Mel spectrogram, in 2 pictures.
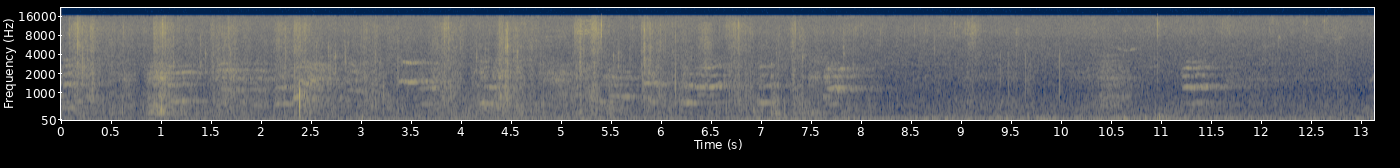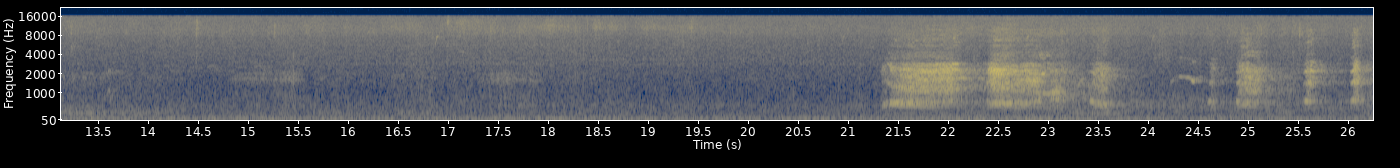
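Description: Beagles baying in the distance while running a rabbit: faint scattered bays, then a louder run of several bays a few seconds before the end.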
